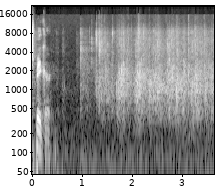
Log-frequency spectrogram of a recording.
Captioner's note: audience applauding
